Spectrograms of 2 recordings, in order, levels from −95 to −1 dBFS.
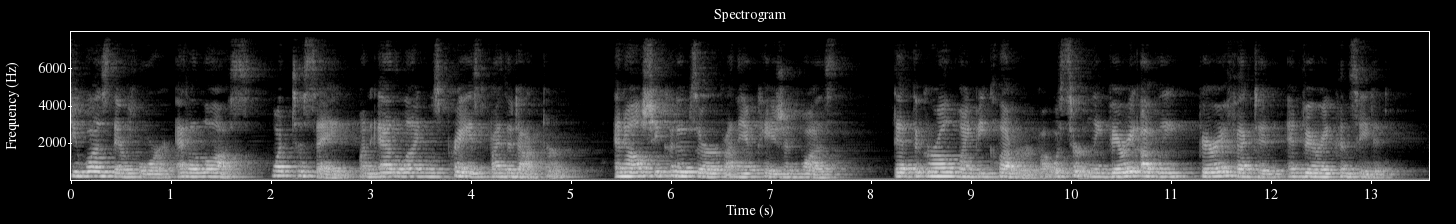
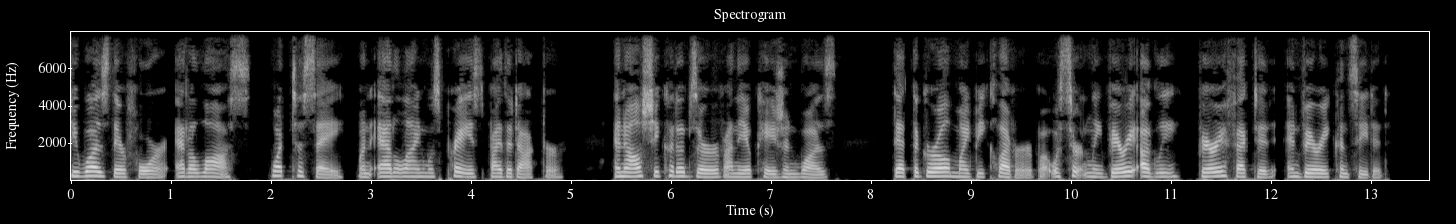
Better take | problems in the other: second | room echo; dies away in 1.3 s

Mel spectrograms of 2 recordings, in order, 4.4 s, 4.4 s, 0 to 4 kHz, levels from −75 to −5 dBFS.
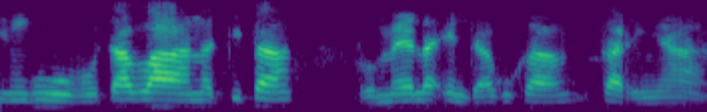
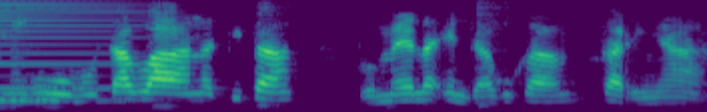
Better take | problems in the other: first | noise reduction (classical method log-MMSE)

